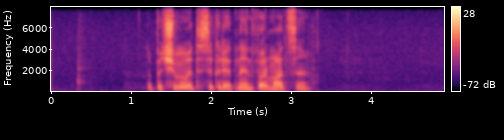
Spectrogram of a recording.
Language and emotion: Russian, neutral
